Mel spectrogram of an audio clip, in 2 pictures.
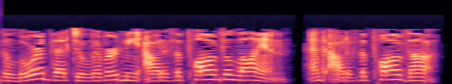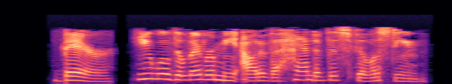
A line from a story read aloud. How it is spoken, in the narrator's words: David said calmly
